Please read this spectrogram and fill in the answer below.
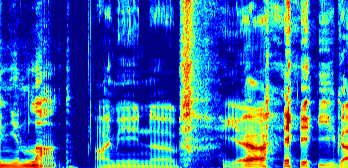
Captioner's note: laughing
